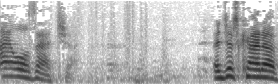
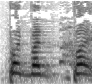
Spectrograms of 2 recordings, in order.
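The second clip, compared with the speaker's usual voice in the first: higher, stammered objection in imitation; mock flustered protest; 7 semitones higher, 4 dB louder than usual. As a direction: sputter like a worried young pastor. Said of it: "stressed and upset and can't believe it".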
